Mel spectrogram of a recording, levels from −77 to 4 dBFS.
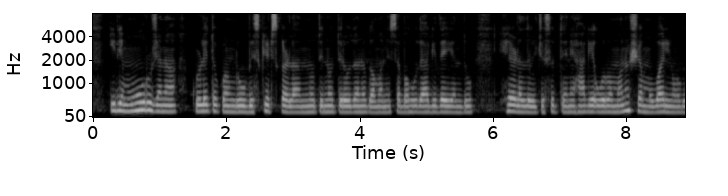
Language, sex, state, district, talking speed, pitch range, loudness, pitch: Kannada, female, Karnataka, Dharwad, 110 wpm, 170-185 Hz, -27 LUFS, 175 Hz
